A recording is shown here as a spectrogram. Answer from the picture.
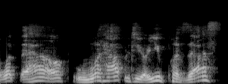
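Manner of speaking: lightly voiced friend backing away; alarmed friend. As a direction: ask like he's spooked.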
